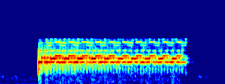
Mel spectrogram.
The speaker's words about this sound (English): I don't know. Somebody's trying to call in. Every time I get on the air, y'all, that phone starts ringing.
